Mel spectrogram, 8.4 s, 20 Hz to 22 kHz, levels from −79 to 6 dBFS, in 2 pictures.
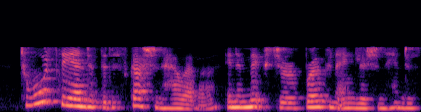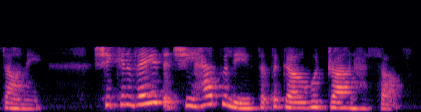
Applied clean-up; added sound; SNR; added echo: none; none; none; none.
